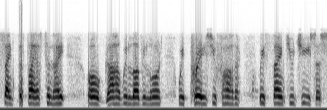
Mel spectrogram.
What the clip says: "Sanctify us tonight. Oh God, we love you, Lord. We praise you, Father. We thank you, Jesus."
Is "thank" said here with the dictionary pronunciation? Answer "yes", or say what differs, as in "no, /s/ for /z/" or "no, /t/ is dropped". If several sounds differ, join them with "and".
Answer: yes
